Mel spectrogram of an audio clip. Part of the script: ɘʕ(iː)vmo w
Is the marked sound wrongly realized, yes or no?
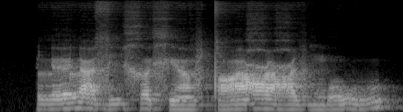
yes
